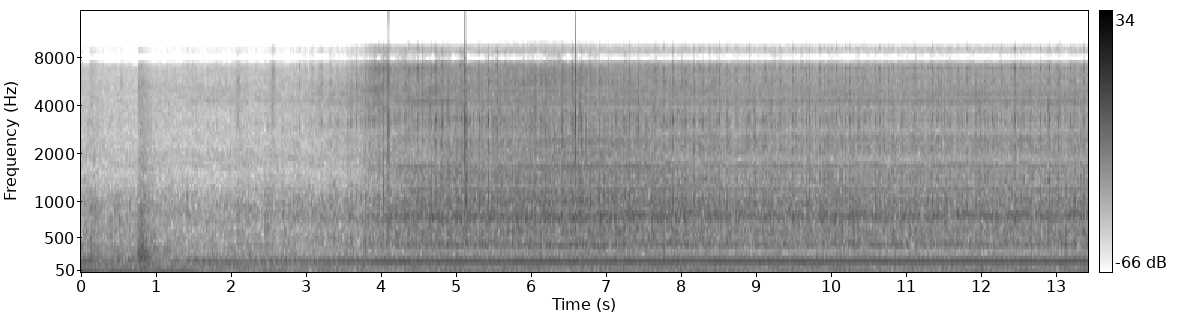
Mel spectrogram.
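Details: Opel Calibra engine at a steady idle, with a fairly regular light tick about three times a second riding over a low hum; abnormal engine noise, source not identified.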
